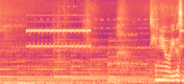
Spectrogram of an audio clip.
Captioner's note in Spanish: suena el celular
